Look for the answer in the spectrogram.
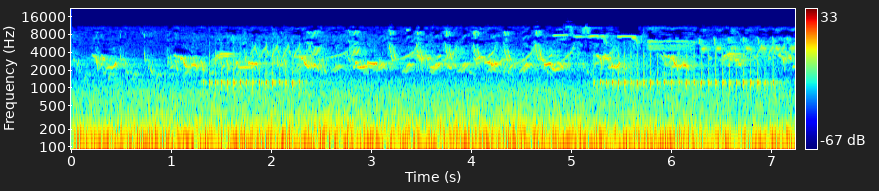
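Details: Nightingale singing varied whistled and chirping notes in a fast tangle, twice broken by a dry pulsed trill lasting about a second, against steady low-pitched background rumble.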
